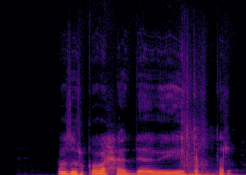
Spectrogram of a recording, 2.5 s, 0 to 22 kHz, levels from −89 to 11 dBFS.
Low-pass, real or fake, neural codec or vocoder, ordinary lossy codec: none; fake; codec, 44.1 kHz, 3.4 kbps, Pupu-Codec; none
